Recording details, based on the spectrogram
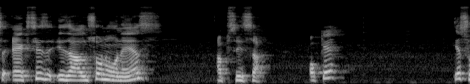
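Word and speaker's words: abscissa: इसको बोलते हैं अप्सिसा। इसको बोलते हैं अप्सिसा। ठीक है? ठीक है?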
